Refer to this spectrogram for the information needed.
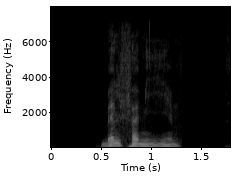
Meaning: in-laws
- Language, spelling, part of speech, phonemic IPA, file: French, belle-famille, noun, /bɛl.fa.mij/, Fr-belle-famille.ogg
